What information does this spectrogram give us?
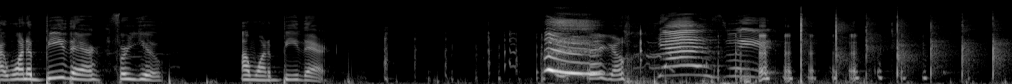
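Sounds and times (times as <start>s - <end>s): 
speech: 0.0s - 1.8s, 2.4s - 3.3s, 5.4s - 9.4s
laughter: 3.9s - 9.6s
brief applause clapping: 7.9s - 10.1s.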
